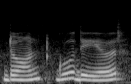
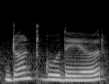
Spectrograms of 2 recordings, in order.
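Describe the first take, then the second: First: Slow, careful model reading of Don't go there; slow repeat. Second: Said in the usual way. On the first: Shown as a demonstration. Teacher repeating Don't go there for learners, slowly. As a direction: say it again slowly so learners follow. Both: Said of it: "teacher repeats sentence slower".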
